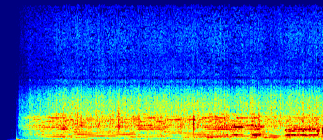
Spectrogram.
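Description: Old archival recording of Hindustani classical music in raga Tilak Kamod starting up a moment in: held notes that move in steps, with the singer's male voice bending into its first phrases near the end.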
